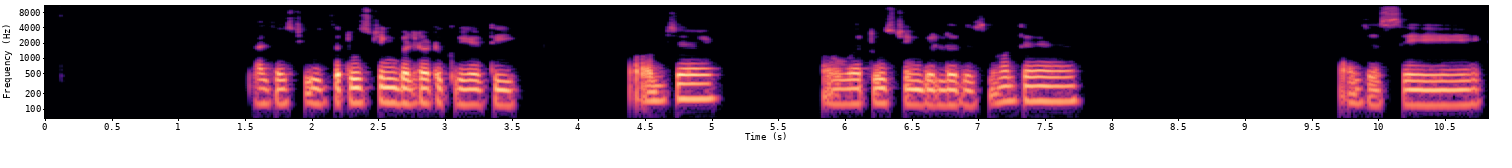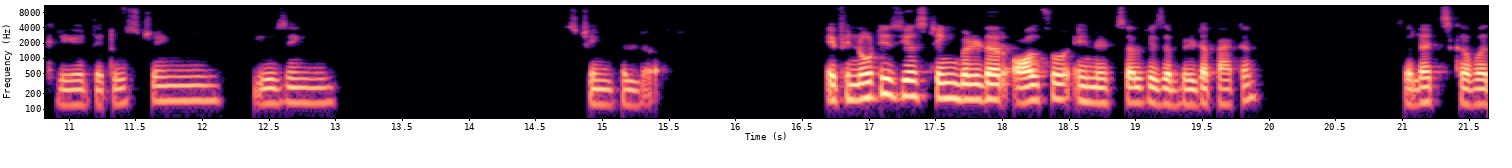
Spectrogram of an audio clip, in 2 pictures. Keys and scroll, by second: 8.5 super+z, 10.0 super+n, 19.4 super+e.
